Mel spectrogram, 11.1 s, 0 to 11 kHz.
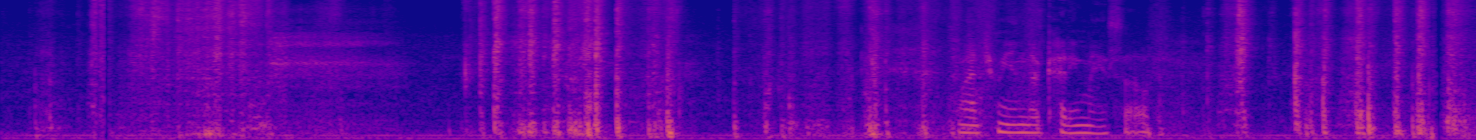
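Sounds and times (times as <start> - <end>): scissors cutting cardboard: 3.5 - 5.1, 9.1 - 11.0.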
